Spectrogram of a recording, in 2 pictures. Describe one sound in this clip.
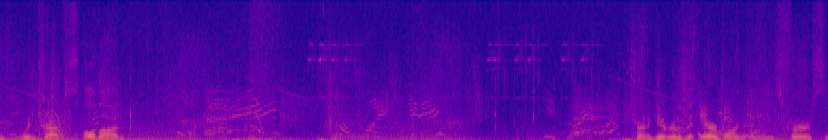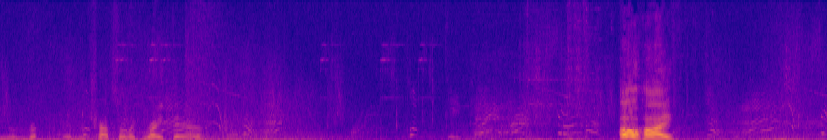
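Video game attacks hit and burst with quick electronic impacts.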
